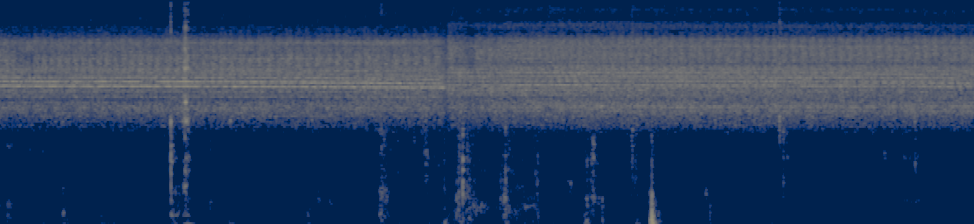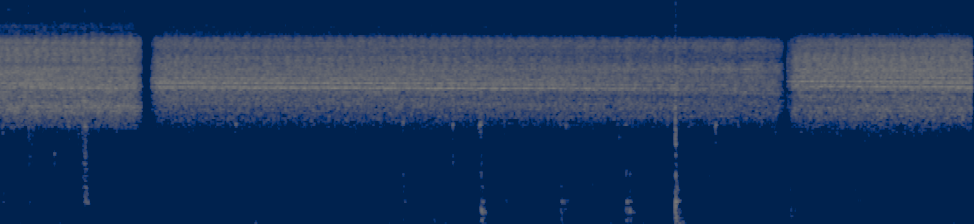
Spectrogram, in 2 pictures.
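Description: A steady, high-pitched insect chorus, with scattered light clicks and taps from hand work with pliers and wire. The sound cuts out for an instant twice.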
